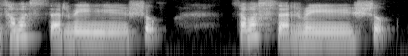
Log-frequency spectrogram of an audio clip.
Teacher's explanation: ಸ ಒತ್ತಿ ಹೇಳಿದಾಗ ನಮಗೆ ಹ ಕೇಳಿಸುತ್ತೆ · ಶು ಮೂರ್ಧನಿ ಇದೆ ವೇ ದೀರ್ಘ ಇದೆ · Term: ವಿಸರ್ಗ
